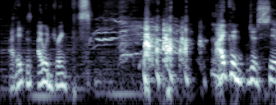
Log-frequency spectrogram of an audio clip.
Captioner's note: laughing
